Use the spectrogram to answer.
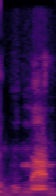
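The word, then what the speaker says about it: women: लेकिन इसका अगर प्लूरल कर देते हैं, ये कर देते हैं, तो इसको हम लोग तो वुमेन पढ़ देते हैं, लेकिन नहीं, इसका प्रोनाउंसिएशन होता विमेन, विमेन होगा।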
